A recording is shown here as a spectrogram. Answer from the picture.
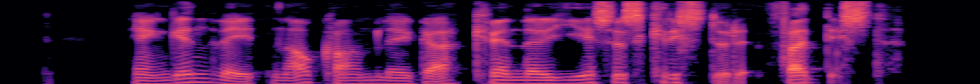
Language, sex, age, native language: Icelandic, male, 30-39, Icelandic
